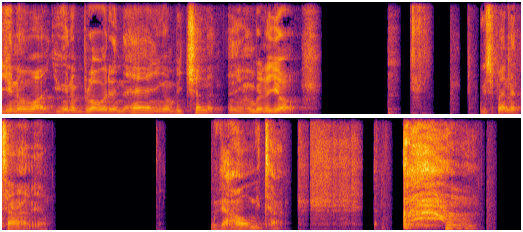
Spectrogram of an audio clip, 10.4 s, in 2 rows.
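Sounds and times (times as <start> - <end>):
speech: 0.0 - 3.2, 4.8 - 5.8, 7.3 - 10.1
person coughing: 9.2 - 10.1.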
